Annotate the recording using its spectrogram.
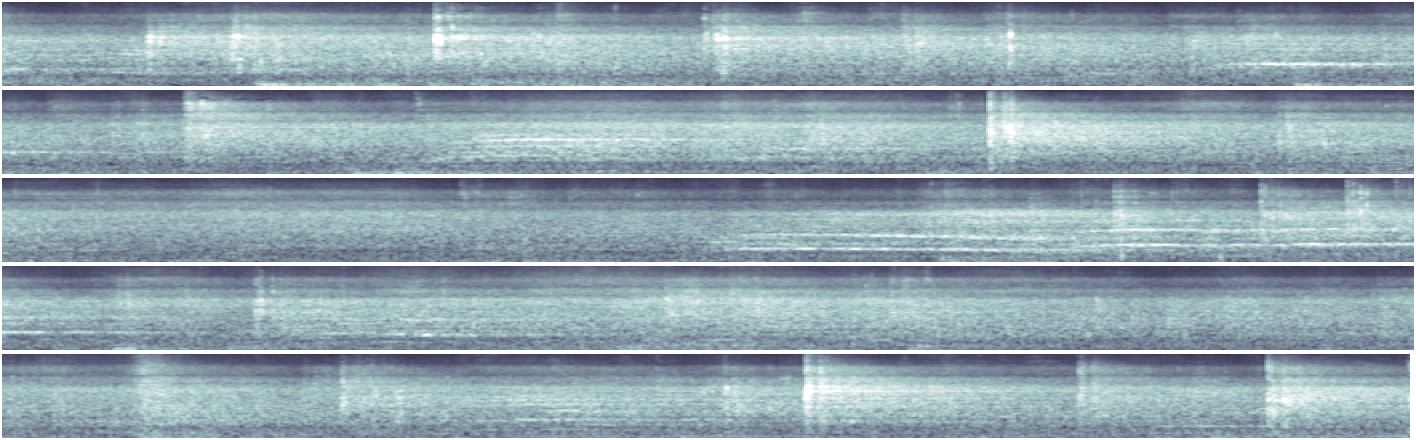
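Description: Hockey sticks clack sharply against a puck now and then.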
